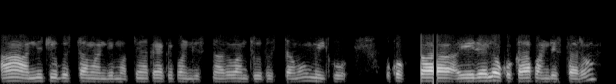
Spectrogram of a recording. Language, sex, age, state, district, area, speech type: Telugu, male, 60+, Andhra Pradesh, Vizianagaram, rural, conversation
